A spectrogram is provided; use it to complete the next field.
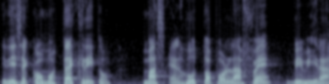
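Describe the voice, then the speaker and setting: In a very clean recording with a silent background, a man's pitch shifts in an ordinary way. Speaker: pastor teaching a discipleship class. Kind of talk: bible study class. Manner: animated.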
